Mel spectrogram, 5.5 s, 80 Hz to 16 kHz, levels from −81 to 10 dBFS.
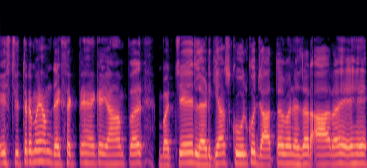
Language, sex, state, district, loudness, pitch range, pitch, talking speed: Hindi, male, Chhattisgarh, Raigarh, -14 LUFS, 155-170 Hz, 160 Hz, 230 wpm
